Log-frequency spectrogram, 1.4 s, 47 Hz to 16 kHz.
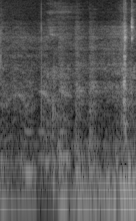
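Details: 5.3 V8 being prepared for VAT delete and ECM work: a short burst of low, steady idle with no knocks or misses and some handling clatter, sounding smooth and healthy.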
